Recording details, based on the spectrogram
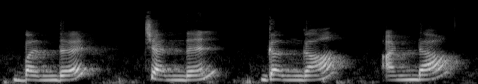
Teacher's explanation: जिस स्वर का उच्चारण केवल नाक से किया जाता है उसे अनुस्वार कहते हैं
